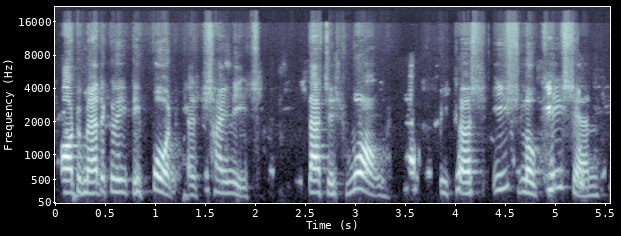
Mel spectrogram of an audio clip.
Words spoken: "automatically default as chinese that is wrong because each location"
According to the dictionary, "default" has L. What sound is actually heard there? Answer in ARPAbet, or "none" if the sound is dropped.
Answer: none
